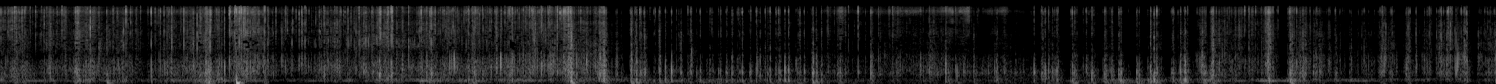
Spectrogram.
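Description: A pack of Halloween paper napkins in a clear plastic wrapper, lying flat on a table, is tapped and scratched with long nails. The result is a dense run of quick crinkly taps and bright, hissy scratching across the plastic. It is louder in the first six seconds, then softer and more broken up.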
